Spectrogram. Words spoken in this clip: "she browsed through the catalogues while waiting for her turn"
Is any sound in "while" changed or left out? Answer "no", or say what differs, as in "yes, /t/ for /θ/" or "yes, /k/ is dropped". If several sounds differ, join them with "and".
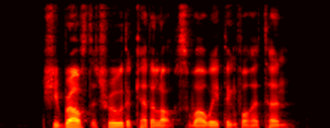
no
